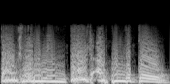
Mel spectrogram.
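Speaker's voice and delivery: very deep, low, demonic man's voice. Retelling a possession, the speaker voices the demon speaking through a girl in a man's voice. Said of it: "it's a girl speaking with a man's voice".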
